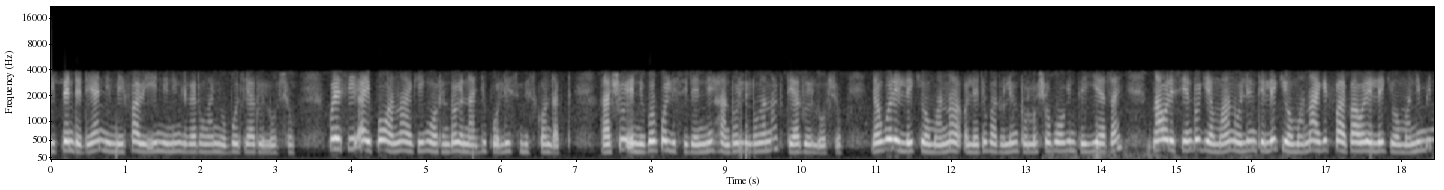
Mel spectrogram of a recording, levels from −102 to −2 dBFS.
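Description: Packet loss with pitch repetition at 0.86–0.88 s, 5.62–5.65 s after "ipoa na kingor entoki", 9.17–9.37 s before "tiatua iloosho neaku", and 17.59–17.61 s after "na kifaa pa": the receiver loops the last pitch cycle, giving a brief buzzy hold rather than a silent dropout. At 9.17 s, scattered losses (longest 50 ms) add up to 140 ms over 200 ms. The G.711 band-limited telephone sound is intact.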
